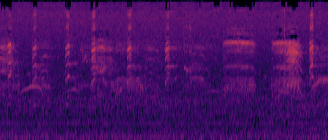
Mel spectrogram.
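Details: Black-winged stilt calling in quick, repeated nasal yelps, some clipped and some slurred downward, set against constant low-pitched background rumble.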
